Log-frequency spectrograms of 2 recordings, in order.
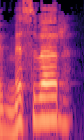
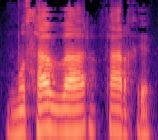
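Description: First: مصور said as mesvar, raised and louder. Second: مصور said slowly as musawwar, doubled w. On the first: Teacher contrasting a look-alike pair, first reading. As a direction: give مصور as mesvar with a quick s-v. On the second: Teacher contrasting a look-alike pair, second reading. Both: Shown as a demonstration.

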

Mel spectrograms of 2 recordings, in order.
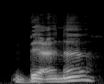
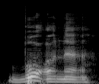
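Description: First: بعنا said slowly as "bi'nā" with i on the b; بعنا with kasra, "bi'-nā", drawn out; active voice form. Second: بعنا said slowly as "bu'nā" with u on the b; بعنا with a rounded first vowel, "bu'-nā", drawn out; passive voice form. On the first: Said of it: "پس نزد ابن مالک". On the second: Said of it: "بعنا مجهوله". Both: Shown as a demonstration.

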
